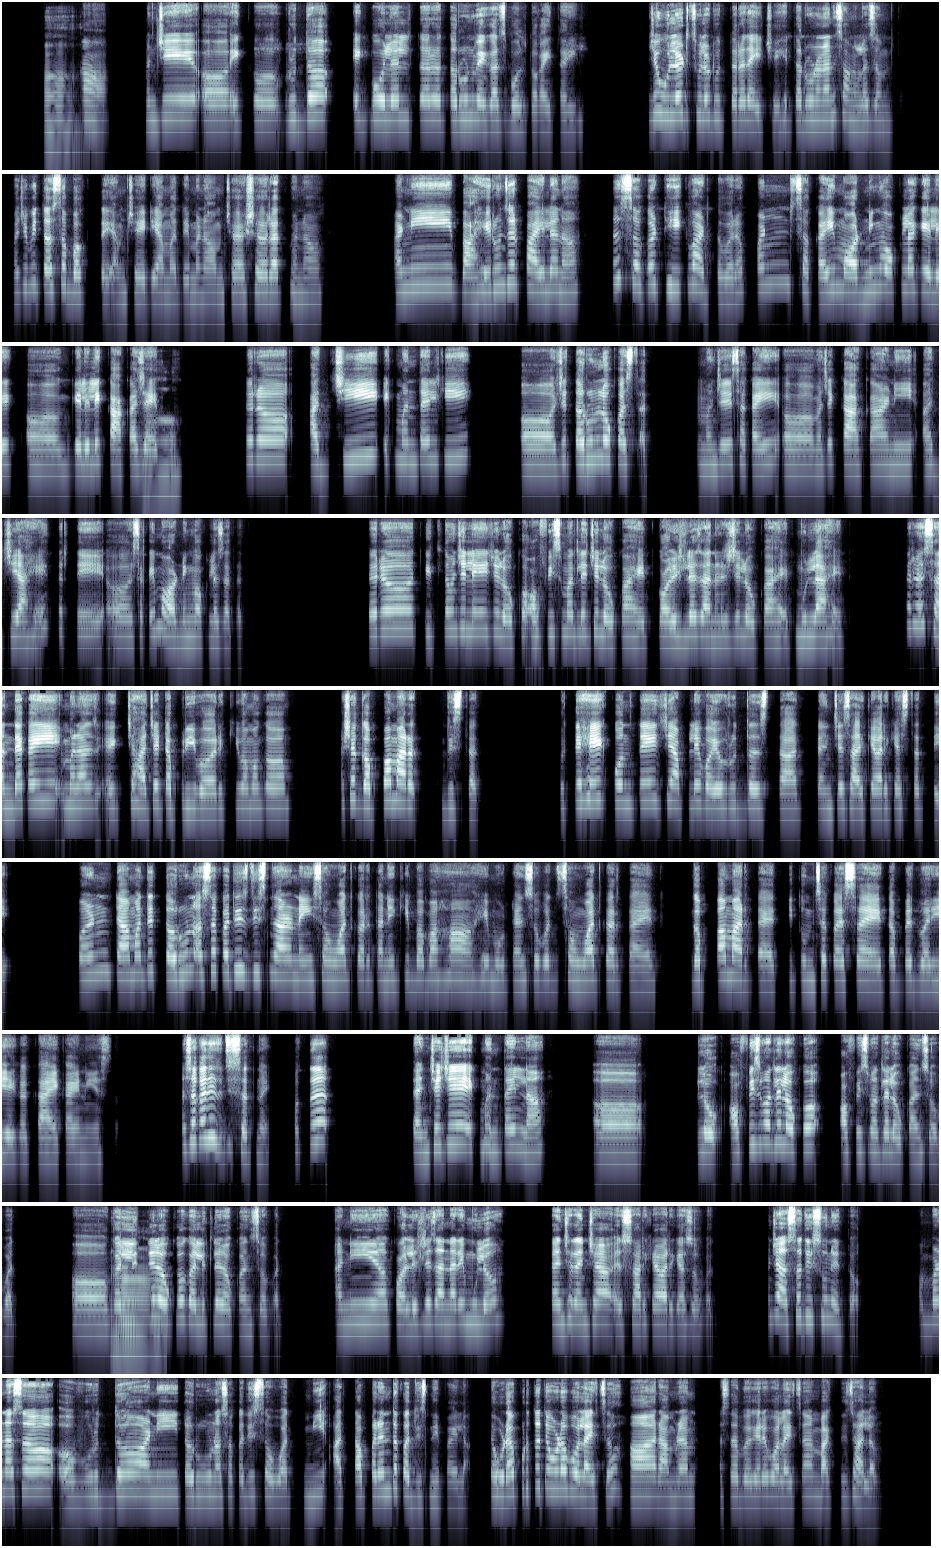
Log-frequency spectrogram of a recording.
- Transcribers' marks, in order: horn; other background noise
- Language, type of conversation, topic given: Marathi, podcast, वृद्ध आणि तरुण यांचा समाजातील संवाद तुमच्या ठिकाणी कसा असतो?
